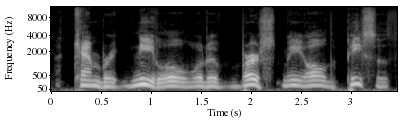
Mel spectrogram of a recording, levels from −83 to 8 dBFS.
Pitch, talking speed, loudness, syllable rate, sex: 145 Hz, 175 wpm, -18 LUFS, 4.2 syllables/s, male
